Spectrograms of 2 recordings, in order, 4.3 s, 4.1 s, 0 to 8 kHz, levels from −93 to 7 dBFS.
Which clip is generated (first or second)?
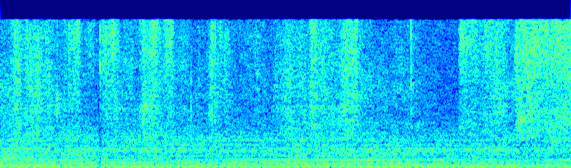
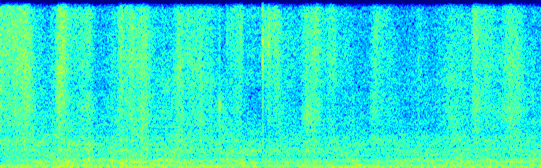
second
